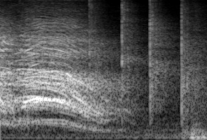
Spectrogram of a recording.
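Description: A group of girls shouting a long, drawn-out call together, their voices rising and falling and fading out about halfway through. Three sharp clicks and a low thump follow near the end.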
